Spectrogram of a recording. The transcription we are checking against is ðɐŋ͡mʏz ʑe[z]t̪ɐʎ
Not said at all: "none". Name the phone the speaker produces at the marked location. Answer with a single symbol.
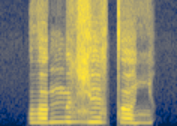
z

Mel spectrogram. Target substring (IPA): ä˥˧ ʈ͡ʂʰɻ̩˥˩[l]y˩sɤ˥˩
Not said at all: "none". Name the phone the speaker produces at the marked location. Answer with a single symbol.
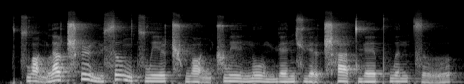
n̪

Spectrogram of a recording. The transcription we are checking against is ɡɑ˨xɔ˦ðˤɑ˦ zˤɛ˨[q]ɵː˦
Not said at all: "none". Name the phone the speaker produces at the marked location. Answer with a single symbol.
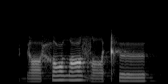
kʰ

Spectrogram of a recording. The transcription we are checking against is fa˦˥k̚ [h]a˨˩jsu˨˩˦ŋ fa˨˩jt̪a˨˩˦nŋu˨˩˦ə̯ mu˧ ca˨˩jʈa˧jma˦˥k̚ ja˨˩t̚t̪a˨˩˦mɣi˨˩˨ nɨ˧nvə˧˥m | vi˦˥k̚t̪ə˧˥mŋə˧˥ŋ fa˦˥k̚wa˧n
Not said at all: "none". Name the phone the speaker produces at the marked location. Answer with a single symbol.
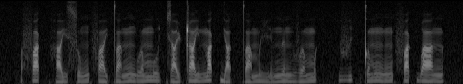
h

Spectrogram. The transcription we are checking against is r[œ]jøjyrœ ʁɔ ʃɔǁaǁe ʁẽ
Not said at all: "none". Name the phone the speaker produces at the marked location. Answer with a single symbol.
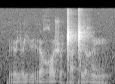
ø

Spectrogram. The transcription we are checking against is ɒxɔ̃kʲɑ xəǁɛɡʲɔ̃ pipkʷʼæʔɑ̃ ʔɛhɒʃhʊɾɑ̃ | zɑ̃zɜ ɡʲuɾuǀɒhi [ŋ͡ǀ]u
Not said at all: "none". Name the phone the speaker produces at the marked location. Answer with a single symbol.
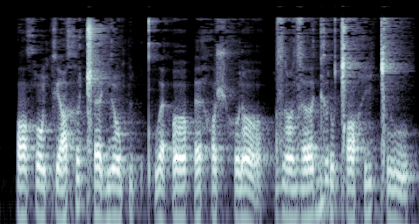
ǀ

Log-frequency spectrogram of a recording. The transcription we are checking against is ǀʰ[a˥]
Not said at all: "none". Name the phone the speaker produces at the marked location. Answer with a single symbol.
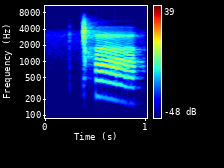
a˧˩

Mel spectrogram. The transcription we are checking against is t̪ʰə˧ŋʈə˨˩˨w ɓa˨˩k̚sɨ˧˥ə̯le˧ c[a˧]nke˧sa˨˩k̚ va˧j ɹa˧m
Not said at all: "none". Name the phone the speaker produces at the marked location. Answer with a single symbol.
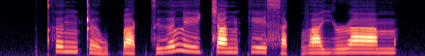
a˧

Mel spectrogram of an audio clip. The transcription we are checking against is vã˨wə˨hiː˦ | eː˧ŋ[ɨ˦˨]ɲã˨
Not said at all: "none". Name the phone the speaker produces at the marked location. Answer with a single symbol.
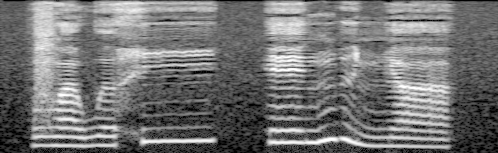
ɨ˦˨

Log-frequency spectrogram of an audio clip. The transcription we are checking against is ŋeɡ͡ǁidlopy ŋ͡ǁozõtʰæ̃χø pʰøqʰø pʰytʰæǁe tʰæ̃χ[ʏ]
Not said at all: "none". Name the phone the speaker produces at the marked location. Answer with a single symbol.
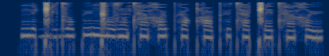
y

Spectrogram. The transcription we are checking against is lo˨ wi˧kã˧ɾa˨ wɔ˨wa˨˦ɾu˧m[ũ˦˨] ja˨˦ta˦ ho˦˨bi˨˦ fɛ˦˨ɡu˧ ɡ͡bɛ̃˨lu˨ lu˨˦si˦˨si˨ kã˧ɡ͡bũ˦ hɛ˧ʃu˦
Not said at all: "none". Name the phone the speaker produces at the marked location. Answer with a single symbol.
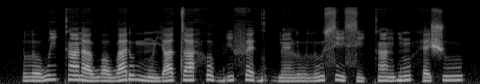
ũ˨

